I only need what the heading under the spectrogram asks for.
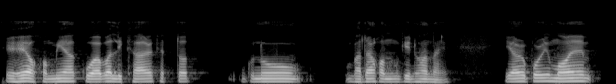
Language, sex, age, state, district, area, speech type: Assamese, male, 30-45, Assam, Biswanath, rural, spontaneous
